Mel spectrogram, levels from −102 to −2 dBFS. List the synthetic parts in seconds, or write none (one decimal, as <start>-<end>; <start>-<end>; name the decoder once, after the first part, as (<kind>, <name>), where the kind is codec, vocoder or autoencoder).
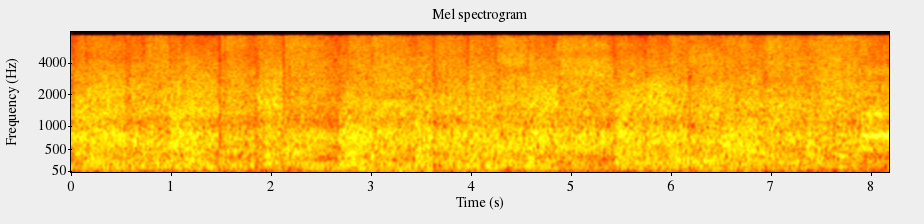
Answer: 4.8-5.7 (codec, SNAC)

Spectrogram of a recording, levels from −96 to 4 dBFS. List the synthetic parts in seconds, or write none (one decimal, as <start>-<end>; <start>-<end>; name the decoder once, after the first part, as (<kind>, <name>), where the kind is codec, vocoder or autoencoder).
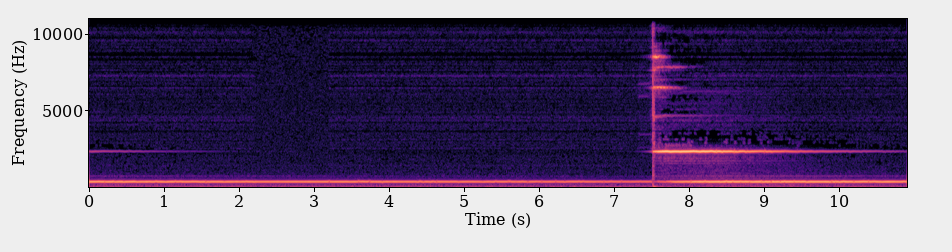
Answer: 0.0-2.2 (vocoder, BigVGAN v2); 3.2-10.9

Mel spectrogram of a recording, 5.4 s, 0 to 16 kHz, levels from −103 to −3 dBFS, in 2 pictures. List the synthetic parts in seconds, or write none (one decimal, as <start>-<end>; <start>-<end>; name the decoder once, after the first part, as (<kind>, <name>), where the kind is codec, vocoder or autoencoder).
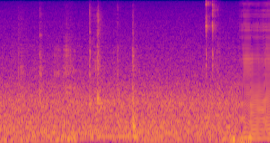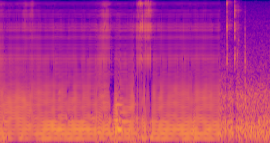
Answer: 2.4-4.9 (vocoder, BigVGAN v2)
